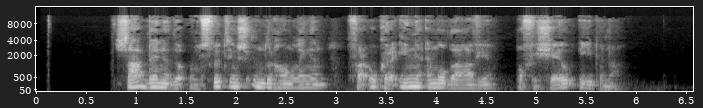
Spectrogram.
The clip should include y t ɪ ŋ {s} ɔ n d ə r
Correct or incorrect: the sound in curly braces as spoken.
correct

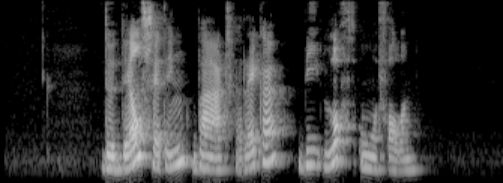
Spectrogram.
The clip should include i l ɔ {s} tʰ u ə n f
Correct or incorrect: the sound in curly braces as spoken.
incorrect: f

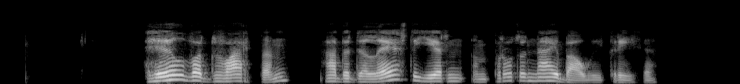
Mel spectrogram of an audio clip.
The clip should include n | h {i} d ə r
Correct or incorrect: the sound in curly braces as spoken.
incorrect: a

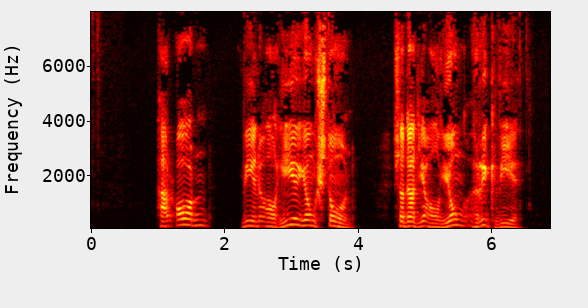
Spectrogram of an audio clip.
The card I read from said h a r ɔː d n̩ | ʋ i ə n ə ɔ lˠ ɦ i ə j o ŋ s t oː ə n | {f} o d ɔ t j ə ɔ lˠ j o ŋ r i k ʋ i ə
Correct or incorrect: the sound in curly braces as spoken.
incorrect: s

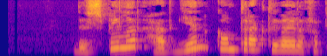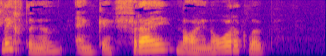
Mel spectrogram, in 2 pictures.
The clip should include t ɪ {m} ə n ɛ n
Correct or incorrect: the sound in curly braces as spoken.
incorrect: ŋ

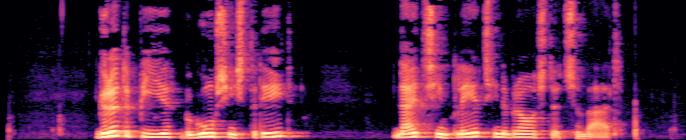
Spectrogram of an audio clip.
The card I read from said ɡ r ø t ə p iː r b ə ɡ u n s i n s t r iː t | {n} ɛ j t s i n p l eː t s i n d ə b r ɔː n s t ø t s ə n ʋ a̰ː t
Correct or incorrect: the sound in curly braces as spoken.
correct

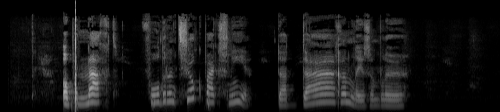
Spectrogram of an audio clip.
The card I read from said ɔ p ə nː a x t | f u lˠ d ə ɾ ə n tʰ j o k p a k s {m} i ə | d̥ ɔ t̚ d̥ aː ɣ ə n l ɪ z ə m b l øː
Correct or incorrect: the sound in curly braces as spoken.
incorrect: n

